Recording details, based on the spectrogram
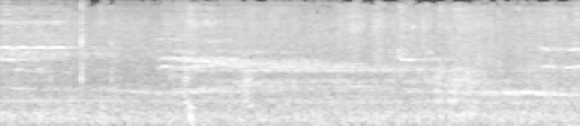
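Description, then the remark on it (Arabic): Camels grunt and moan in drawn-out, wavering calls, with a steady outdoor rumble underneath and a brief knock near the start. No one speaks. “شو عندكم بوش ولا غنم؟ بوش ها؟”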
